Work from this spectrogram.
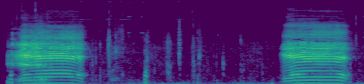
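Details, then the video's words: Punganur calf mooing: two loud, drawn-out, nasal moos of about a second each, rich in harmonics, separated by a three-second pause with quiet background noise. "PUNGANUR CALF"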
